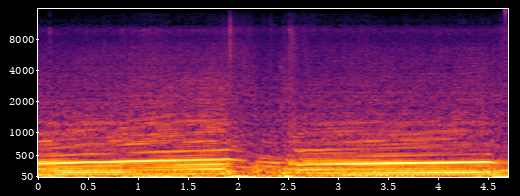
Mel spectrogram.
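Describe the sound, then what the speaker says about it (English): A 2020 Chevy Camaro SS muscle car engine roars steadily at high revs, dipping briefly midway as if shifting, then climbing again with a deep, rumbling tone. "That classic muscle car sound"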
